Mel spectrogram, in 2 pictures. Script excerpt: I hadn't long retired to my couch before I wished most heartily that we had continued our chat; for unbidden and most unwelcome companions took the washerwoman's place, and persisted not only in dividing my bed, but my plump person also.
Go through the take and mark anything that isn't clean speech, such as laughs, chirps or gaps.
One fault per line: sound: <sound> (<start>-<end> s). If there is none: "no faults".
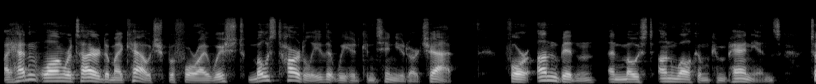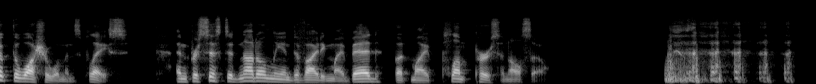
sound: laugh (14.8-16.1 s)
